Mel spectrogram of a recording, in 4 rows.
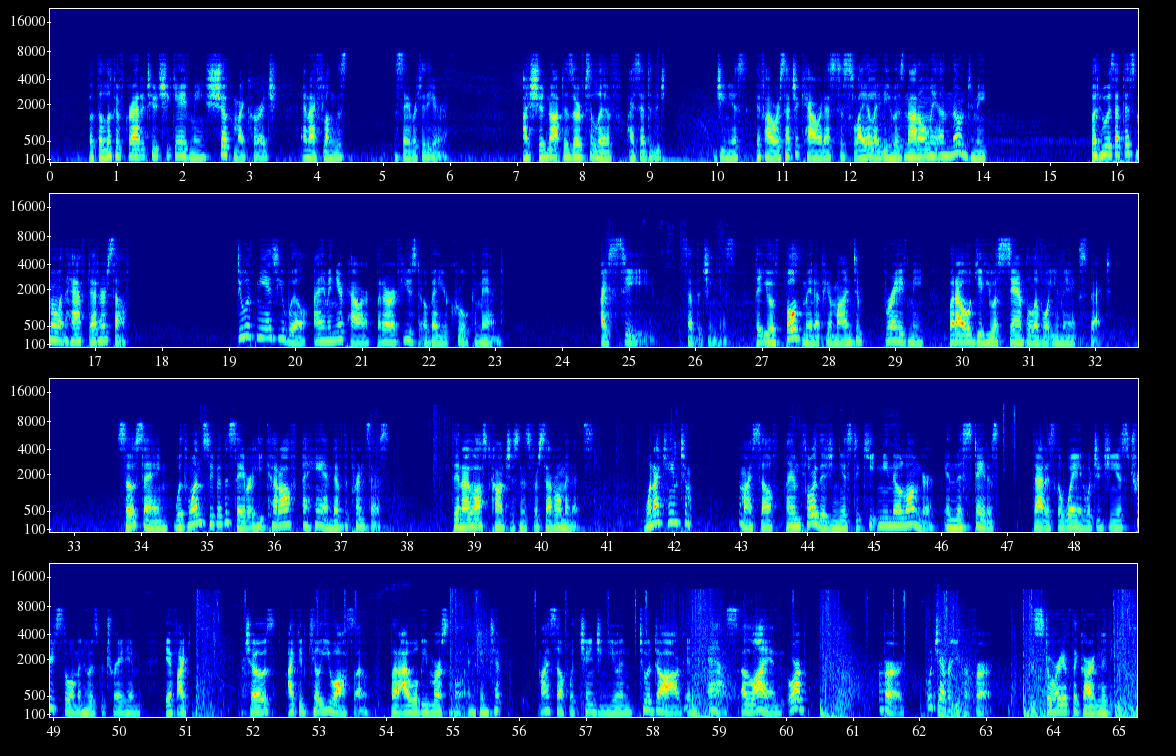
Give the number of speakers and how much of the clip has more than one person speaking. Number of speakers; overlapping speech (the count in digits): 1, no overlap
